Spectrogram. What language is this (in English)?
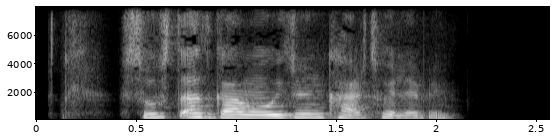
Georgian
